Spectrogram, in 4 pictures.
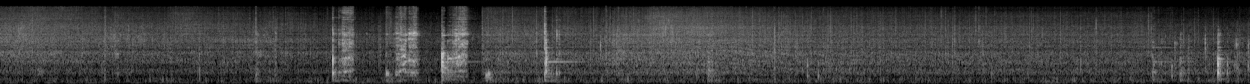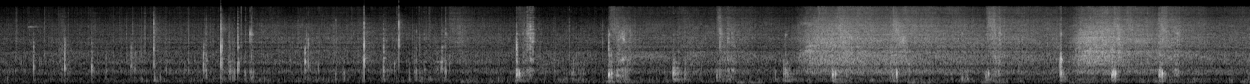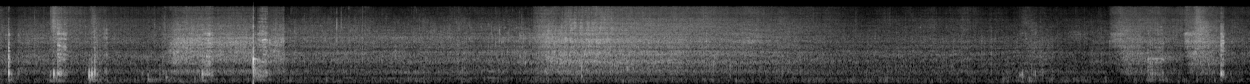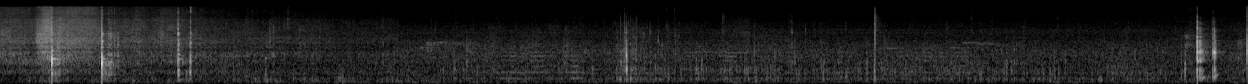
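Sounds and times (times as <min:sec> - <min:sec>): paste frying in oil: 0:00.0 - 0:40.4
metal ladle scraping wok: 0:03.3 - 0:05.8, 0:18.6 - 0:27.9.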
